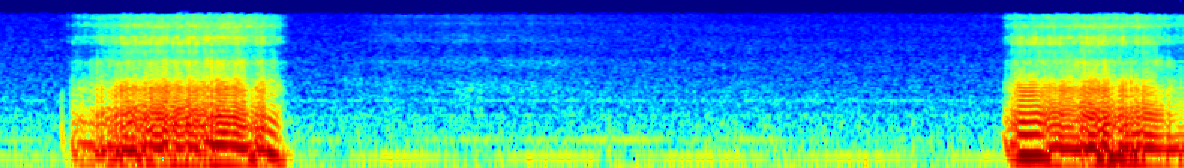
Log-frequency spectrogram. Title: Dog Snoring Loudly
